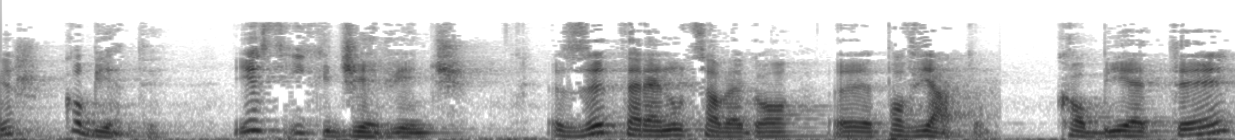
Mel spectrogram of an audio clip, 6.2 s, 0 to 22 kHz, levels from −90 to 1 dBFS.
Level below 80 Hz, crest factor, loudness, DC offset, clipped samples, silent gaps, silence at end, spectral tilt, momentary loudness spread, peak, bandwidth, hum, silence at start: -38 dBFS; 18 dB; -19 LUFS; under 0.1%; under 0.1%; none; 0 s; -5.5 dB/octave; 11 LU; -2 dBFS; 11.5 kHz; none; 0 s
